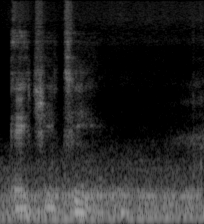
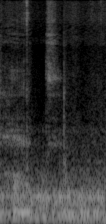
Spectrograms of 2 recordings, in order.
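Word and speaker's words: חית: And the letter is Het, H-E-T. But it's not pronounced Het. It's pronounced Het. Het. There's a growling, hawk, almost K sound.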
